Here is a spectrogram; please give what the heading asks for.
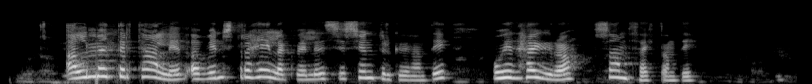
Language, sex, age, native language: Icelandic, female, 20-29, Icelandic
